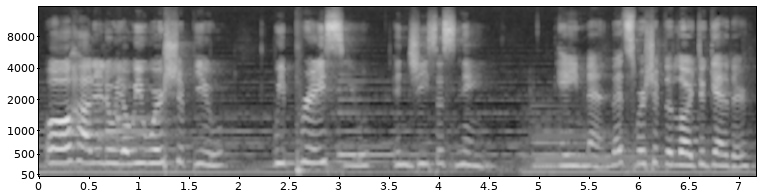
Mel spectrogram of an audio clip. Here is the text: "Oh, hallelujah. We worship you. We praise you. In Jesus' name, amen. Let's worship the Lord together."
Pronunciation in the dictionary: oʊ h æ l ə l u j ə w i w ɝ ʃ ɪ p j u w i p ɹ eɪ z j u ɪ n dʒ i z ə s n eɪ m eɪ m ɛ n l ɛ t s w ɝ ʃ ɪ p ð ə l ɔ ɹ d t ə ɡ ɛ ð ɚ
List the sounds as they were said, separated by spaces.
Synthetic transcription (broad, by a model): oʊ h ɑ l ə l u j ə w i w ɝ ʃ ɪ p j u w i p ɹ eɪ s j u ɪ n dʒ i s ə s n eɪ m eɪ m ɛ n l ɛ t s w ɝ ʃ ɪ p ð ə l ɔ ɹ d t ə ɡ ɛ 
